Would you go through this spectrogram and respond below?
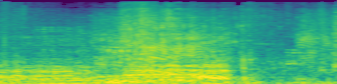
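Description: Bear roaring in the open-world survival game Icarus, a loud, rough, sustained growl lasting about a second before fading into ambient game noise.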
